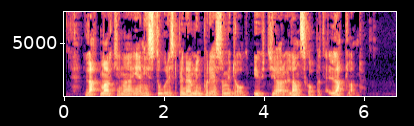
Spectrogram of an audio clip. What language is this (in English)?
Swedish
